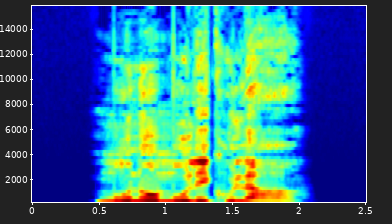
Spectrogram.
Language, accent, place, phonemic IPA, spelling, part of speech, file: German, Germany, Berlin, /ˈmonomolekuˌlaːɐ̯/, monomolekular, adjective, De-monomolekular.ogg
- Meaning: monomolecular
